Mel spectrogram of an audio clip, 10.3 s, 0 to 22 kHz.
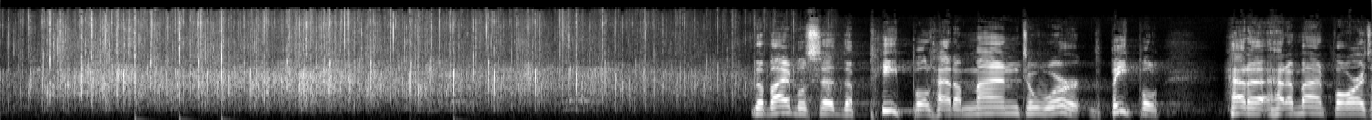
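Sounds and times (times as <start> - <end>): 
audience applauding: 0.0 - 6.2
speech: 5.6 - 10.2.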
